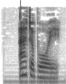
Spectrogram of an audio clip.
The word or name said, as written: attaboy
